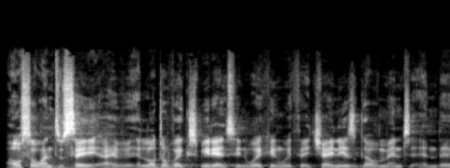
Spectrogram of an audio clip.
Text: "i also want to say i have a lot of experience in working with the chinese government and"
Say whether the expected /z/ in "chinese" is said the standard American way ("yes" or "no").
yes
